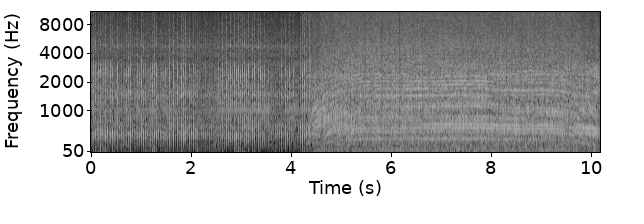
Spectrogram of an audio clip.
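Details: Saito FA-65 glow four-stroke model engine, first run after rebuild, APC 12x6 prop, Morgan's Omega 10% fuel, Fox Miracle plug, needed heavy priming: rough start, then a clean, high, steady tone at full throttle with no stumbles; runs nicely.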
